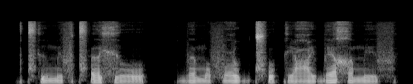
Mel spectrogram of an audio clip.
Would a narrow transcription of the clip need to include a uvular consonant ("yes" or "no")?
yes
